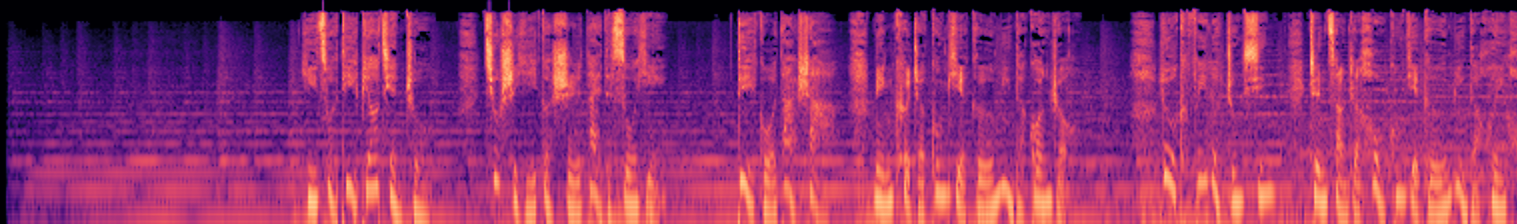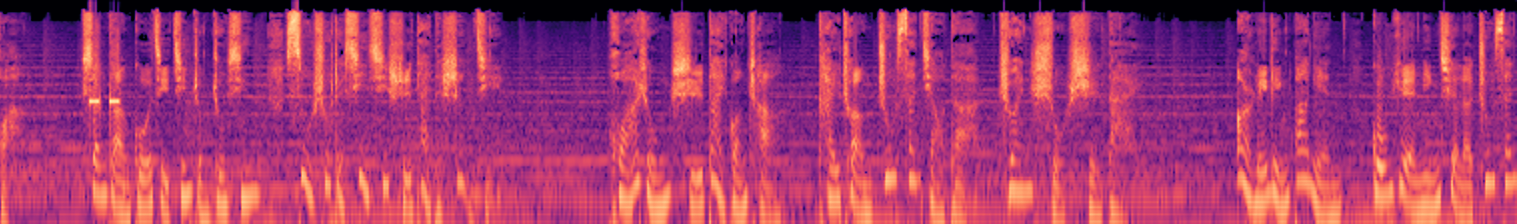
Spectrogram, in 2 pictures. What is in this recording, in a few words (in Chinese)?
女4号 品质地产, 国语女声配音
